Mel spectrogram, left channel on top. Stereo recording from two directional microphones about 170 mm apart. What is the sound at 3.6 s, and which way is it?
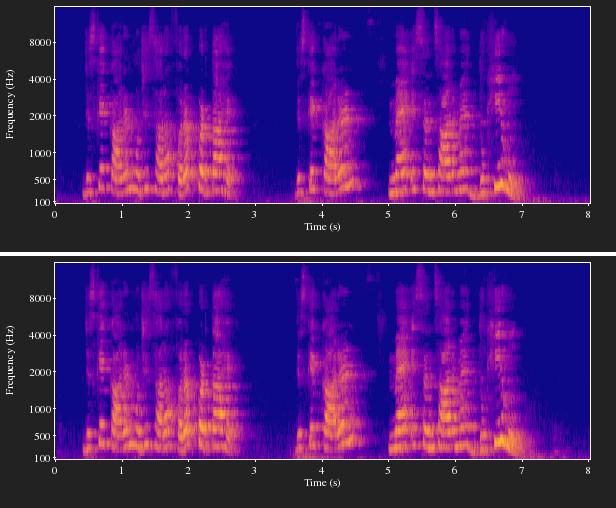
A woman's voice, 55° left (ahead or behind).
